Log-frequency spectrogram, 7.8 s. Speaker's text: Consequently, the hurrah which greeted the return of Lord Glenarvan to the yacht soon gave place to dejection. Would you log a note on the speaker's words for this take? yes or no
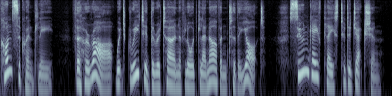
no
